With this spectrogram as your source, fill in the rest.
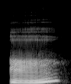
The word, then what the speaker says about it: à: And the other one will be with the accent, remember the preposition, and it's pronounced exactly the same way, a.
